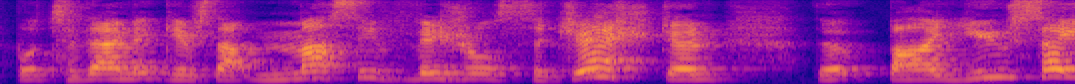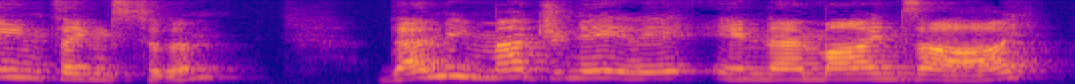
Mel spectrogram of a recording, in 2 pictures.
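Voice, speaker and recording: A man's voice: high voice, measured pace, fairly bright tone. A man giving an instructional lecture as a hypnotherapy trainer, with emphatic, repetitive phrasing. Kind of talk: instructional lecture with demonstrated patter. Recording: roomy, echoing sound.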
